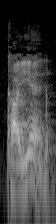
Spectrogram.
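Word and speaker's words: קין: are in here too this is how you say Cain's name in Hebrew kayen his brother Abel is Havel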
